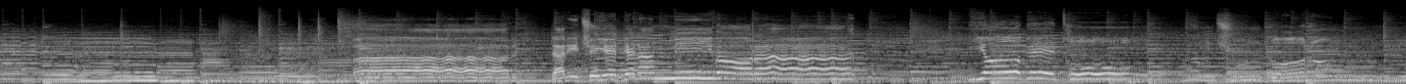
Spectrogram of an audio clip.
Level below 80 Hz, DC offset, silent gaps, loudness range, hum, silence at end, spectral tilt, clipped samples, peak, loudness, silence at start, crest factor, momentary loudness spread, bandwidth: -36 dBFS; under 0.1%; none; 4 LU; none; 0 s; -5.5 dB/octave; under 0.1%; -2 dBFS; -17 LUFS; 0 s; 14 dB; 9 LU; 14.5 kHz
